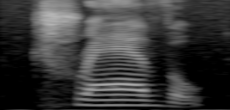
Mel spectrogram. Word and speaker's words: travel: Se pronuncia travel. Observa que é a primeira sílaba, que é a sílaba forte.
